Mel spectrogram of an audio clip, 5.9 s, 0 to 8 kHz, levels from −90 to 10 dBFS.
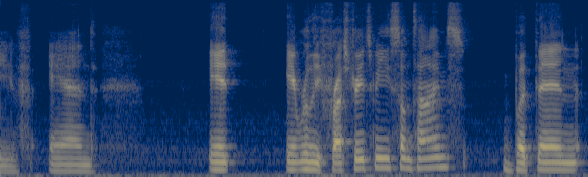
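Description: No faults are audible in the speech; the band stops at 8 kHz, which fits a wideband call codec such as G.722 on a WebRTC path working as expected.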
